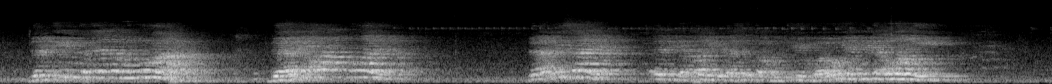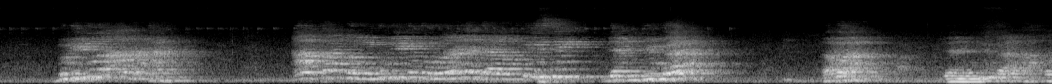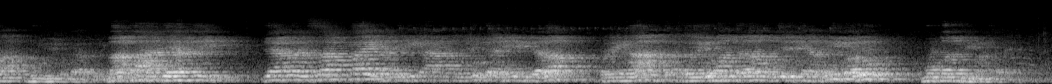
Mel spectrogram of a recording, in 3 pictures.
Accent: Banjarmasin, South Kalimantan, Indonesia; itu istilah Banjarmasin, kota saya

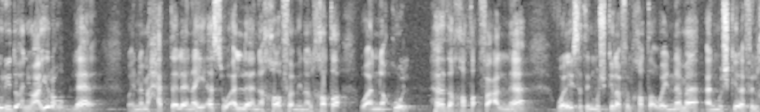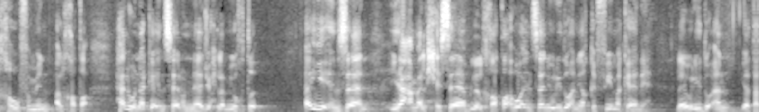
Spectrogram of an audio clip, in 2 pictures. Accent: Egypt; يعني مثلا احنا عندنا في مصر ممكن الراجل عشان يزوج بنته بيروح يا اما يسرق يا اما ياخد قرض ربوي

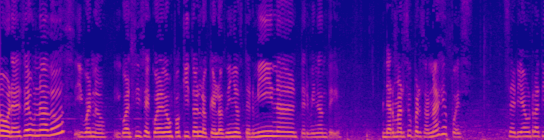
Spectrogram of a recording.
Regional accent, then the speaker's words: Puebla, Mexico; porque yo soy de Puebla, siempre la he visitado

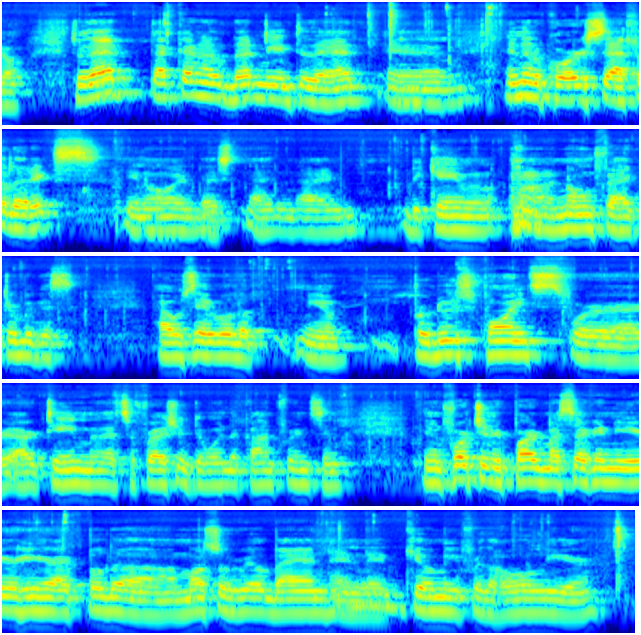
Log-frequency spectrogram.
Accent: Laredo, Texas, United States; I was born and raised in Laredo, Texas.

